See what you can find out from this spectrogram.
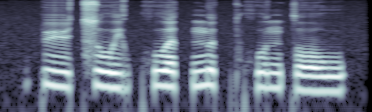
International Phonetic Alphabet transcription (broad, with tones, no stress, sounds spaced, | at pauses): p yː˨˩ t͡s uː˨˩ j kʷʰ ɛː˨ t̚ n̪ ɵ˧ t̚ kʷʰ ɐ˧ n t̪ o˨ w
